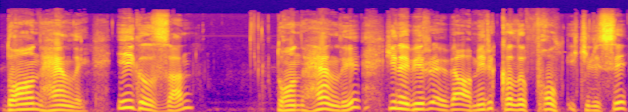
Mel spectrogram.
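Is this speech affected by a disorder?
No.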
